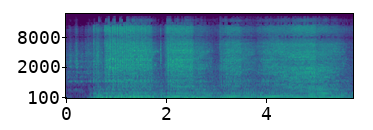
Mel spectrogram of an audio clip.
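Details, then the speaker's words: 351 V8 truck sat about a month, started foot to the floor: it cranks briefly, catches within half a second, then settles into a deep, even rumble with a few clean blips. A healthy start after sitting. "Good old 351. This truck right here, I'm telling you. This thing will run no matter what. This thing's been sitting for months too."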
